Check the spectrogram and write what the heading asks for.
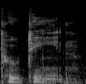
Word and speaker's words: Putin: By the way, apparently in France, Putin is pronounced poutine.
